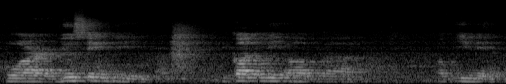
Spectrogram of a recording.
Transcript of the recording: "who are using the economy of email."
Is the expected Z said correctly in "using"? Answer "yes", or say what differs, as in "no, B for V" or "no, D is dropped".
no, S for Z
